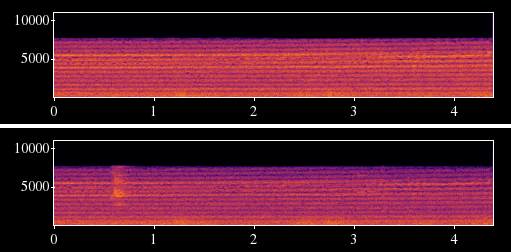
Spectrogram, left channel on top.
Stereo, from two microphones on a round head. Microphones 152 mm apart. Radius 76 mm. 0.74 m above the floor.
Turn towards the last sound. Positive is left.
turn(degrees=45)  # may be behind; listen again after turning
